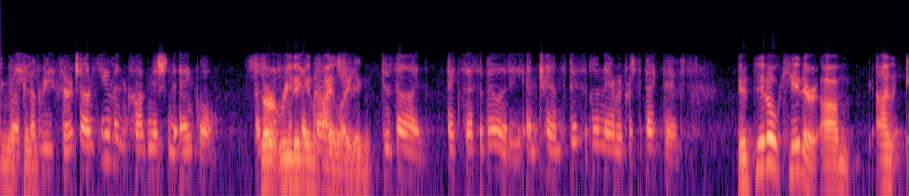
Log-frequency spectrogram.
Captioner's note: computer reading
